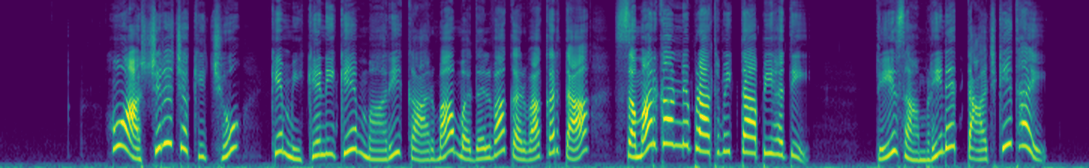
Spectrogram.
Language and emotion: Gujarati, surprised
